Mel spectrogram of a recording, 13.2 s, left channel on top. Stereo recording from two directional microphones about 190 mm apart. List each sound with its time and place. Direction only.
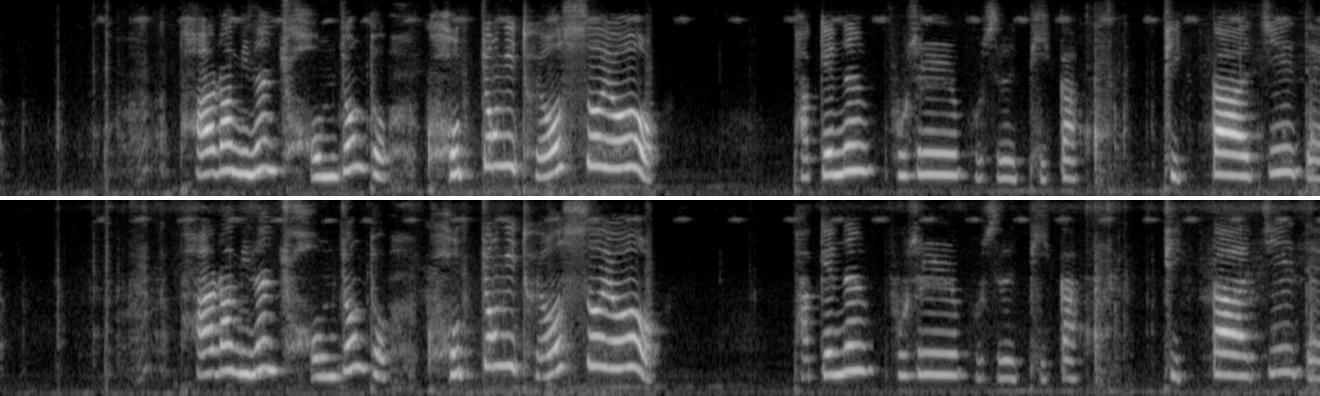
1.8 s a child's voice: 45° left (ahead or behind)
4.8 s child singing: 50° left (ahead or behind)
7.9 s child singing: 50° left (ahead or behind)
